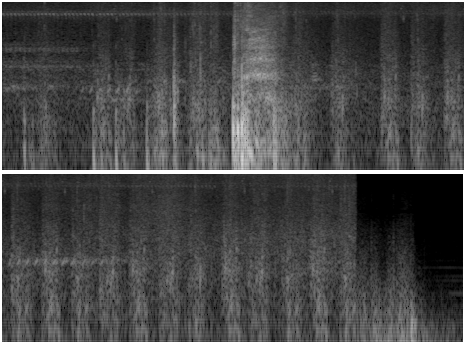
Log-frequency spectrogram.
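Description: Footsteps crunch quickly over ground.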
